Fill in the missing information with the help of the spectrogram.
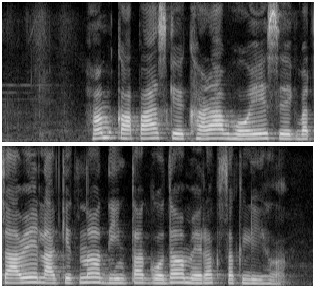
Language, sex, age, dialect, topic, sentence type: Magahi, female, 18-24, Western, agriculture, question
